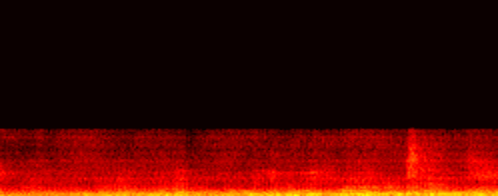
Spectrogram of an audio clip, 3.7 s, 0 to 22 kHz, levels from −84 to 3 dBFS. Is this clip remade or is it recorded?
remade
